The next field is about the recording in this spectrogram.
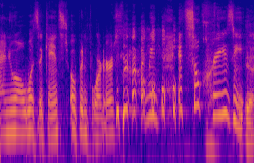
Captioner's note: laughter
